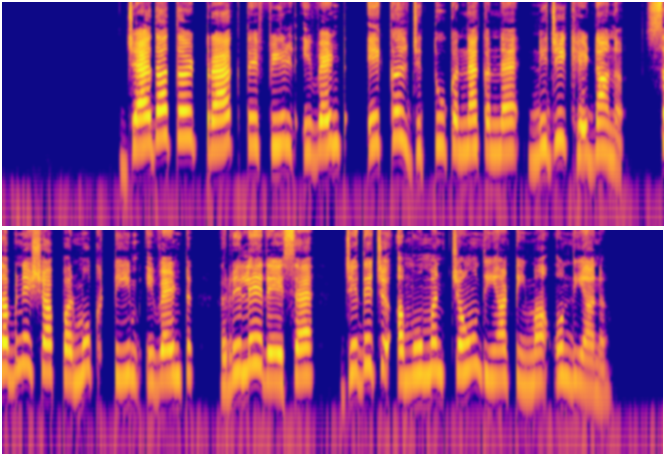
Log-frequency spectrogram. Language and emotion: Dogri, neutral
